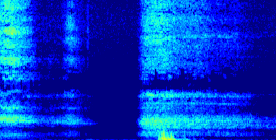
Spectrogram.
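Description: A deep, forceful exhale during a belly-breathing exercise, preceded by a softer breath, close and alone with no talk.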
